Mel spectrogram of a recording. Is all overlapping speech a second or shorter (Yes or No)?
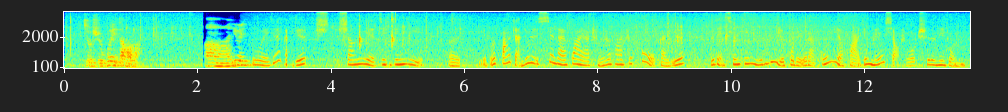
Yes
